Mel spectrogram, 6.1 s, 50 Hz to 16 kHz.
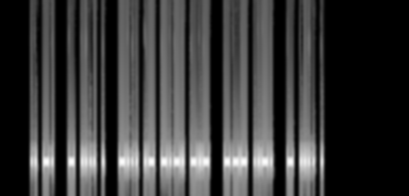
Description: Morse code, heard as a keyed tone, about 38 wpm, 700 Hz. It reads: IN THE BACK OF THE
